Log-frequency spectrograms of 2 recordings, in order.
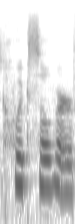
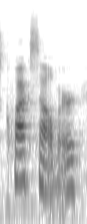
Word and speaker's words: Quacksalver: I think I have a little bit of dyslexia sometimes, and so I read his name as Quicksilver for some reason. It's Quacksalver Extraordinaire.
